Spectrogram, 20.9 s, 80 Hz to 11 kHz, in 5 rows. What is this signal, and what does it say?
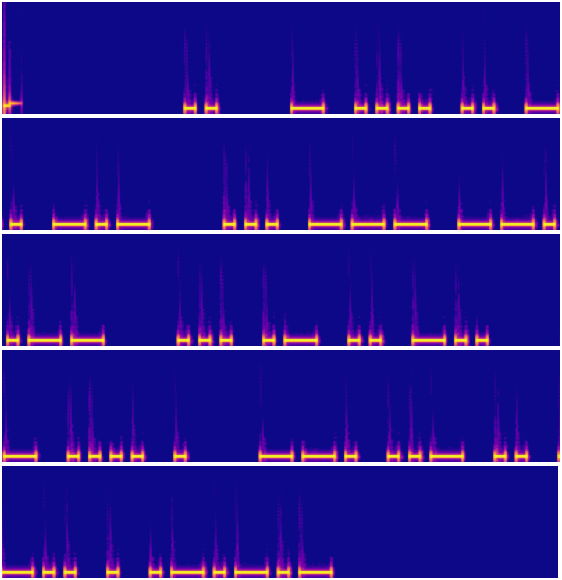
Morse code, heard as a keyed tone, about 15 wpm, 700 Hz. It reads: I THINK SO, SAID THE GUIDE.
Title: Sentences from Top 1000 Words - Review Part 3 - 15wpm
